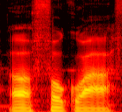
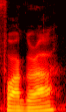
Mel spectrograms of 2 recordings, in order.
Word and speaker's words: foie gras: This one is foie gras. How do you pronounce it?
